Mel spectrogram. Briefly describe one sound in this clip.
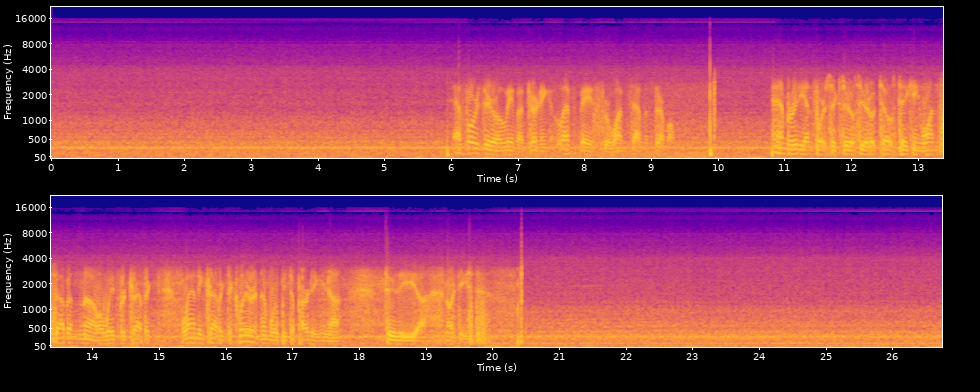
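An aircraft engine drones steadily inside a small cockpit.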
